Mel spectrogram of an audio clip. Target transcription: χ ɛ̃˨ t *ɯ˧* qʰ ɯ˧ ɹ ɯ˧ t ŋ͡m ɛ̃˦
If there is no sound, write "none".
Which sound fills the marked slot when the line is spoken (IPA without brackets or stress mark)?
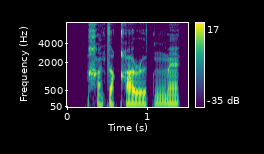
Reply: ɯ˨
